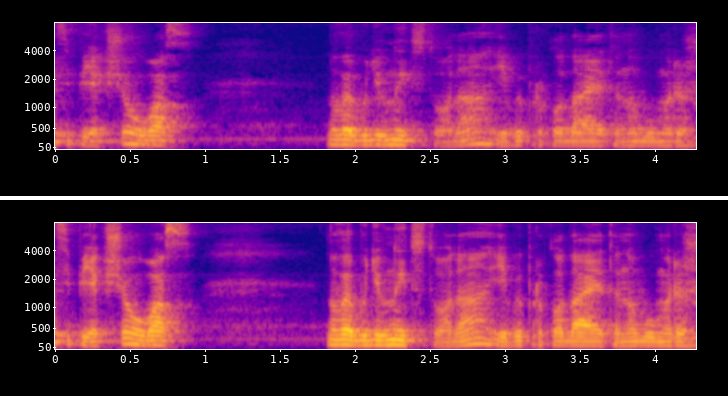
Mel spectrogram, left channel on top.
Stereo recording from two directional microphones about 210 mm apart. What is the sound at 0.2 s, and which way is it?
Speech, 50° right (ahead or behind).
